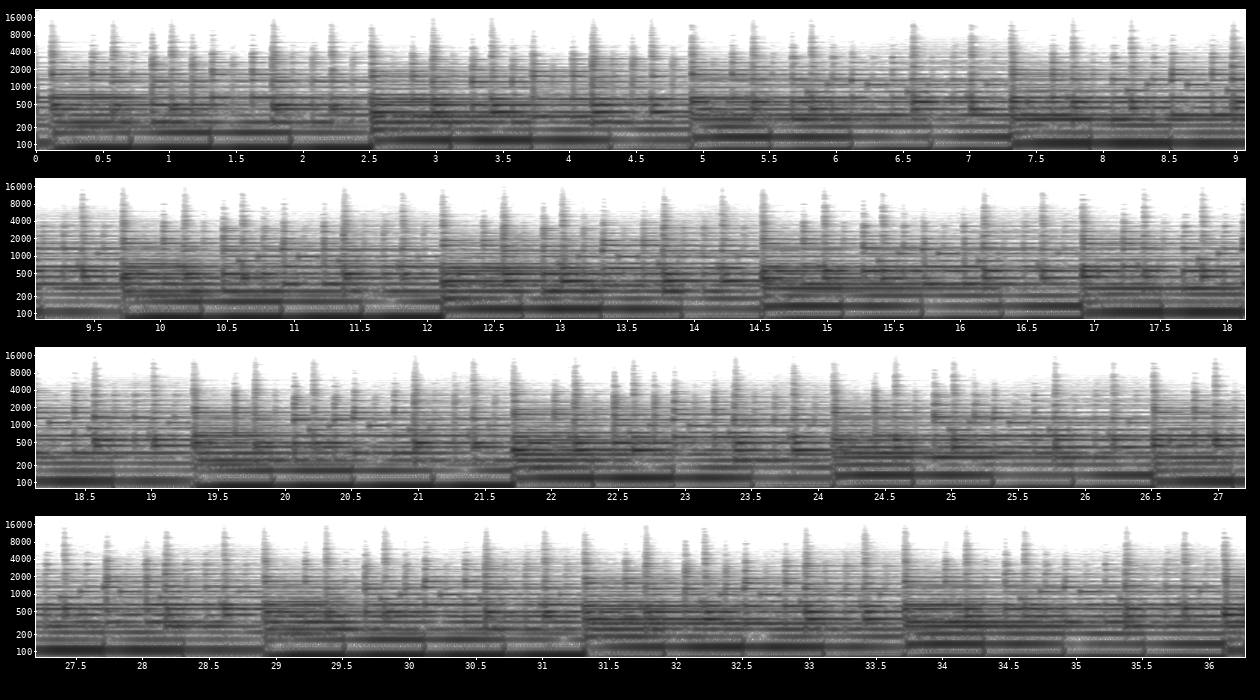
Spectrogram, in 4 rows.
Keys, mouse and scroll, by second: 1.4 click, 19.3 click, 23.0 click, 24.2 click, 25.5-33.3 drag, 34.2-36.2 drag.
